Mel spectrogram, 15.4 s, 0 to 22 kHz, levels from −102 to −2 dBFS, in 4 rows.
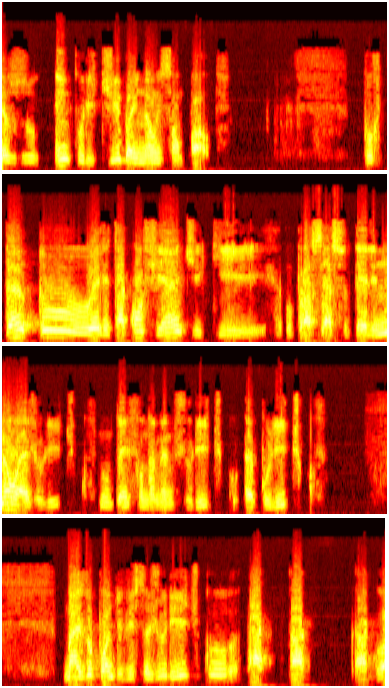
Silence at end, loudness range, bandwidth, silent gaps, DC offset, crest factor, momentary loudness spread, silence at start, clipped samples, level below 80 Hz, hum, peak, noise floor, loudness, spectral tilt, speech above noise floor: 0 s; 6 LU; 13.5 kHz; none; under 0.1%; 14 dB; 14 LU; 0 s; under 0.1%; -54 dBFS; none; -4 dBFS; -58 dBFS; -16 LUFS; -3.5 dB/octave; 42 dB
